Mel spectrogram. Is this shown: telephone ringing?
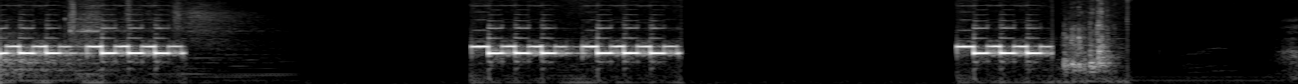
yes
